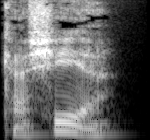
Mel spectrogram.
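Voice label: "cashier", British English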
